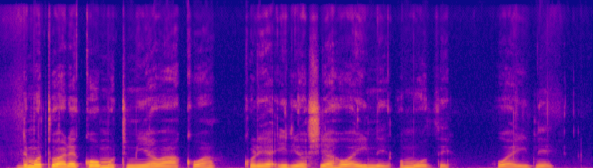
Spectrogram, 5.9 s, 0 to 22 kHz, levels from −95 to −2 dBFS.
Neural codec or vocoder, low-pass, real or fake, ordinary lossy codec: vocoder, 44.1 kHz, 128 mel bands every 512 samples, BigVGAN v2; none; fake; none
